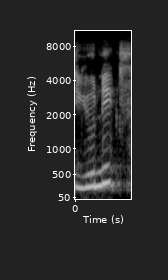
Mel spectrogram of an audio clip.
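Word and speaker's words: Unix: So students, यूनिक्स है, यूनिक्स को योनिक्स से प्रोनाउंस किया जाता है और ये बहुत ही multi user multitasking operating system है, बहुत ही लोकप्रिय है।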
